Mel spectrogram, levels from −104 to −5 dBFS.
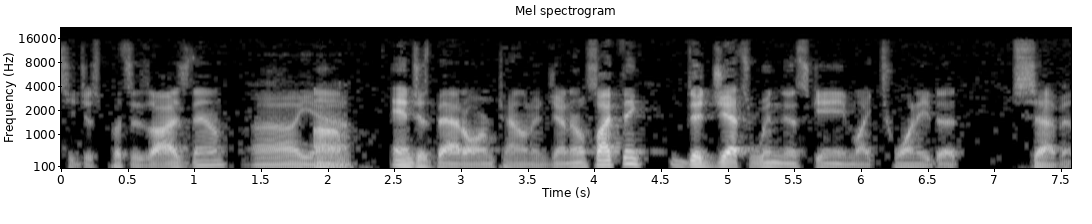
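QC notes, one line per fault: Throughout: overdone noise removal. Noise reduction applied too aggressively pulls individual frequency bands far down or out whenever they sit near the noise estimate, so gaps between phrases drop to near silence with twinkling specks, and quieter speech components vanish.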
